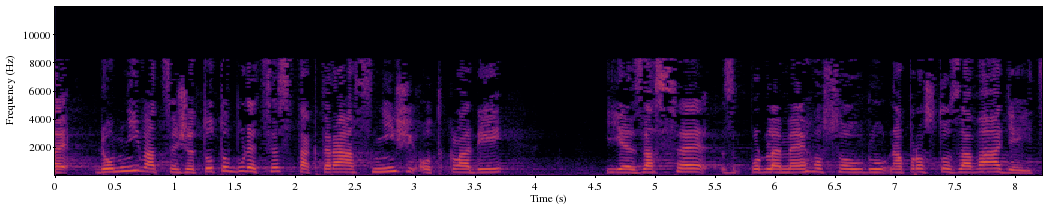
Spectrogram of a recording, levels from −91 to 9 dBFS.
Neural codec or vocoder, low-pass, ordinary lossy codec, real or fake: vocoder, 44.1 kHz, 128 mel bands, Pupu-Vocoder; 10.8 kHz; MP3, 32 kbps; fake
